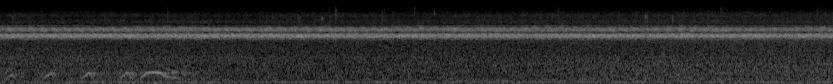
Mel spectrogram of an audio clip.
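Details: Grass insects on an early autumn night: a steady, dense high-pitched chirping drone fills the whole clip, while a short run of owl hoots sounds low in the background near the start.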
